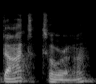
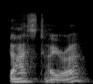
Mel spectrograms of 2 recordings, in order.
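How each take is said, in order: First: The first word ends with a t sound. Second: The first word ends with an s sound. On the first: The speaker calls it wrong. "which is really not the way to pronounce it" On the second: The speaker calls it right. "It would be Das Torah"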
